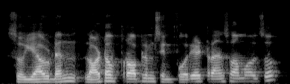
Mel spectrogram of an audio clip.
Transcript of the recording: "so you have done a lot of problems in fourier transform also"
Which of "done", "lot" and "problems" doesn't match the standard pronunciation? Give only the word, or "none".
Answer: problems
